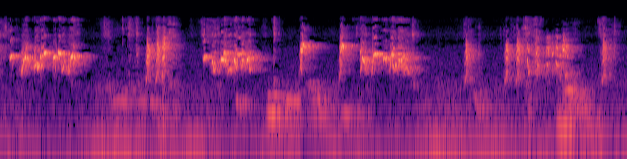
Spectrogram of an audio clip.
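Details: Tamed bulbul delivering short bright warbled phrases, each lasting under a second, repeated with pauses between, some faint lower chatter in the background.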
